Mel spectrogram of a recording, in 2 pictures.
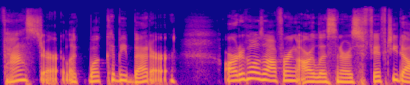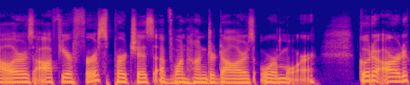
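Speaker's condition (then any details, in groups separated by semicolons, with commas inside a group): No condition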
